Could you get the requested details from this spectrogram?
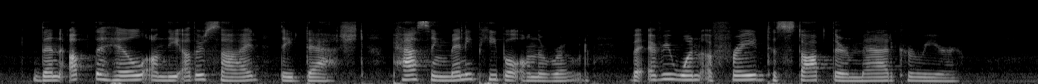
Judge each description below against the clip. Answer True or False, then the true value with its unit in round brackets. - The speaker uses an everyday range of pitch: True (3.4 semitones)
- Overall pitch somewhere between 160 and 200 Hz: True (190 Hz)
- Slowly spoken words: False (145 wpm)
